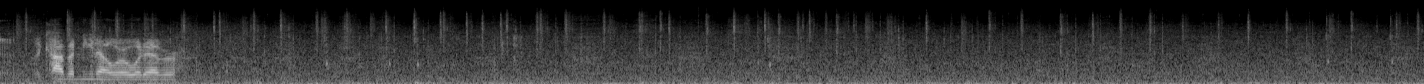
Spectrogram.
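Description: Footsteps rustle steadily through grass.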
